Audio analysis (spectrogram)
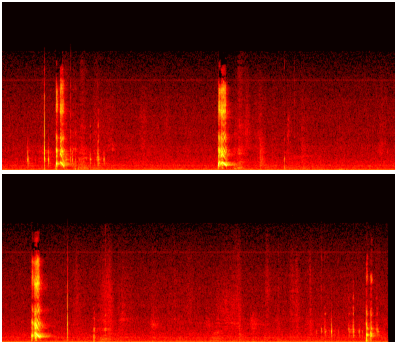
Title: Hiccup Hiccup Hiccup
